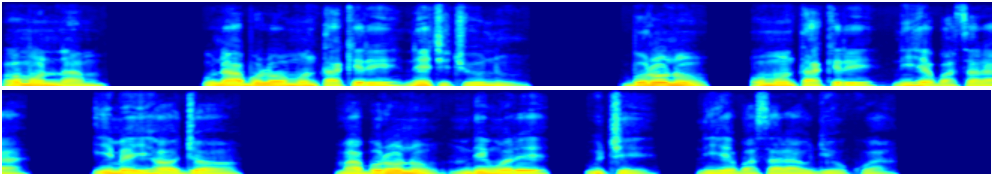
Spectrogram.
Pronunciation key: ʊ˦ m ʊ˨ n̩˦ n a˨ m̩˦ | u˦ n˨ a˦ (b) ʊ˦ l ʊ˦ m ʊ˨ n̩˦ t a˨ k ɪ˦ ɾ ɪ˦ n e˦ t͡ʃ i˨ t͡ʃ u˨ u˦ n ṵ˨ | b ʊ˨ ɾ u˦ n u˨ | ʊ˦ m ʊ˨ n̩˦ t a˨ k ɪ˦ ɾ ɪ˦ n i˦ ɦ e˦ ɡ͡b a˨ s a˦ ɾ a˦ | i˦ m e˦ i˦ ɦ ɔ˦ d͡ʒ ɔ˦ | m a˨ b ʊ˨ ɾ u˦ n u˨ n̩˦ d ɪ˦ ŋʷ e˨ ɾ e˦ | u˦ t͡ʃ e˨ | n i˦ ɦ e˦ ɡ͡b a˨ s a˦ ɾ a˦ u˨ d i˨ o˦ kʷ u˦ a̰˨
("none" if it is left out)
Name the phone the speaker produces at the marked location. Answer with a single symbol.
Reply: b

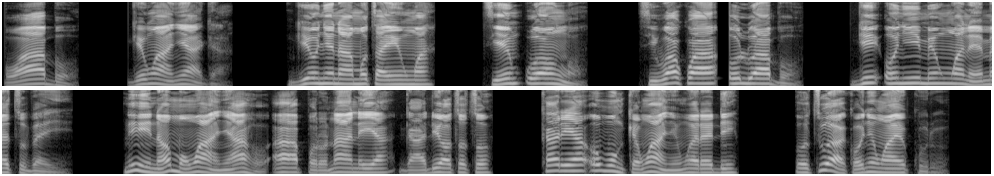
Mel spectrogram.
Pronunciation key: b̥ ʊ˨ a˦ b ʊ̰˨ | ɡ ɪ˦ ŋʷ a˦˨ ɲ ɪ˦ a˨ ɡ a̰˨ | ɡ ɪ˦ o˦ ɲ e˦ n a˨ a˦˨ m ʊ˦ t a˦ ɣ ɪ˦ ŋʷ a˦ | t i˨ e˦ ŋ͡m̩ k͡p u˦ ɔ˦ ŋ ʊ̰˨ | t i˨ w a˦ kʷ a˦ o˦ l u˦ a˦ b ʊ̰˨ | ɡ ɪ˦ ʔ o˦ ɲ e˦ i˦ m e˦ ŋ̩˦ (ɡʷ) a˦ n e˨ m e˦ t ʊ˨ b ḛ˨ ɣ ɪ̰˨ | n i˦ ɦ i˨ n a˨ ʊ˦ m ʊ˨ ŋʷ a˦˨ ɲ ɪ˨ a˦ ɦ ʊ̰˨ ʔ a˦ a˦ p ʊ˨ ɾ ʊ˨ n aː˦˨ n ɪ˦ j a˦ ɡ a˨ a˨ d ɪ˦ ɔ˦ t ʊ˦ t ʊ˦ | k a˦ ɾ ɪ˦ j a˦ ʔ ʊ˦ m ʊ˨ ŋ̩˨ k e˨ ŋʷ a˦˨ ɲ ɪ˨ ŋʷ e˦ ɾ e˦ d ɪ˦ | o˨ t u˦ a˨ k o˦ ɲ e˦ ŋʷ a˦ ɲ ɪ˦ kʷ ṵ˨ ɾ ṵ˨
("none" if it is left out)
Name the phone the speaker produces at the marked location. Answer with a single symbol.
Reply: ŋʷ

